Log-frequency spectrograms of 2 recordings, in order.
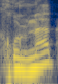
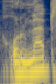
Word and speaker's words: Roole: Vous êtes le directeur général délégué de Roulemap. Ça s'écrit donc ROOLE.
